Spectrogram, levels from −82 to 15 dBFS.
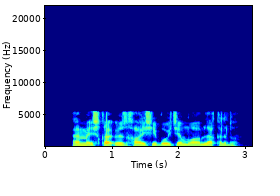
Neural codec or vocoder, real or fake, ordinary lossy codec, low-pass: none; real; MP3, 48 kbps; 5.4 kHz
